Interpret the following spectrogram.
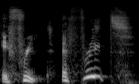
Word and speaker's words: Ifrit: So, if you saying it phonetically, it looks like it says Ifrit.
